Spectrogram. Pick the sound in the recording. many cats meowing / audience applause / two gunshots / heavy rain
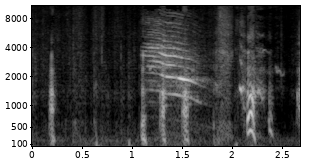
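many cats meowing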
